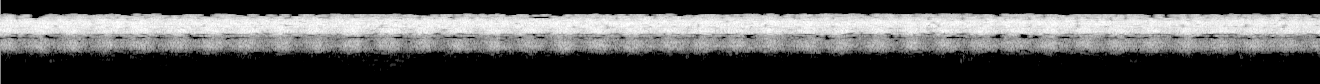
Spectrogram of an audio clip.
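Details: High, unbroken buzzing of singing cicadas on a summer day in Provence, France, with a fast regular throb and constant loudness throughout.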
